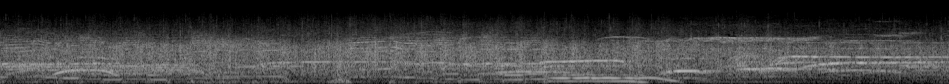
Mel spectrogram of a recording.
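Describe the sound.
Sustained audience applause for a magician's act at a show, dense and steady throughout, with voices and tonal sounds carrying over the clapping.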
